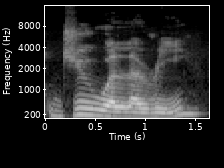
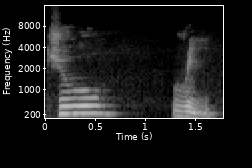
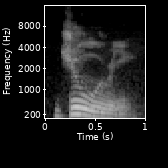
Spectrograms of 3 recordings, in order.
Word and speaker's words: jewelry: that just remember that this word has two syllables okay so it's not jewelry it's not ju like lots of syllables it's just two so it's jewel re jewel re jewelry jewelry so it looks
